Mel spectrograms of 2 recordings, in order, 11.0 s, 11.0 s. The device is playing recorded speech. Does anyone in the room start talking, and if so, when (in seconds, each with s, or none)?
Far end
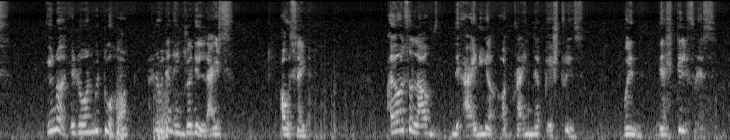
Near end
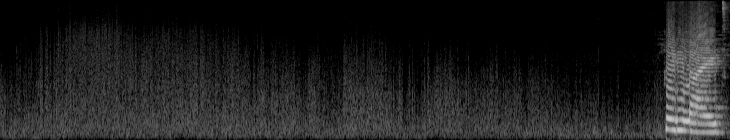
10.0 s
